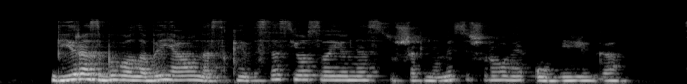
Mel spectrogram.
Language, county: Lithuanian, Vilnius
